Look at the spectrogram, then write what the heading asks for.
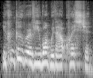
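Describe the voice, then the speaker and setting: A woman playing a ruthless, scheming royal wife of ancient Egypt in an audio drama, speaking in an imperious, deliberate, menacing way. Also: mid-range voice, a little mellow, natural voice. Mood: scheming, commanding.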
